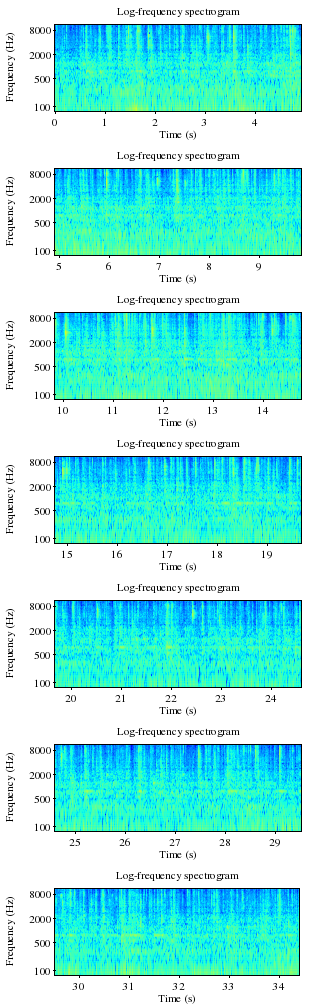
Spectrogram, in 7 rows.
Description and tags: Rain falling around and through the downspout of a rain gutter in the courtyard of the apartment building where I stayed in St. Petersburg. There were 3 or 4 downspouts from which I made a total of 7 recordings. September 3, 2012, around 4 PM. Recorded with a Zoom H2.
